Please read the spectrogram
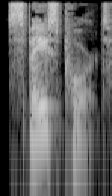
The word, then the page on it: spaceport: British English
